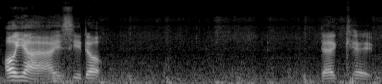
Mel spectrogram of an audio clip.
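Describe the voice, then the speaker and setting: Man, non-native English, casual game stream, slow and fragmented, noisy breath-popped microphone. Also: a little high. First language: not English. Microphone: uncovered microphone that picks up breath blows.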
